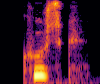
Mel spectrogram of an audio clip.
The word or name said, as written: kusk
